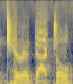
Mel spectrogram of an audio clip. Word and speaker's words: pterodactyl: not hear when a pterodactyl relieves itself well Paul told me because the p is silent so I thought I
